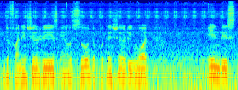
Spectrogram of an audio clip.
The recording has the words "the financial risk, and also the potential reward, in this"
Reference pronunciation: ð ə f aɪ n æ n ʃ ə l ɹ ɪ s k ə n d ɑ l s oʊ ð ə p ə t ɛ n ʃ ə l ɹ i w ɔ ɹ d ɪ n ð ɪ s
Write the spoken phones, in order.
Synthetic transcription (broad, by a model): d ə f aɪ n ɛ n ʃ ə l ɹ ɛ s ə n ɑ l s oʊ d ə p ə t ɛ n ʃ ə l ɹ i w ɔ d ɪ n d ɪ s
